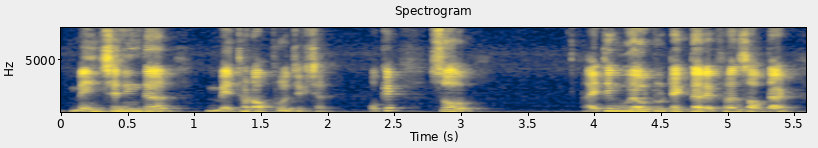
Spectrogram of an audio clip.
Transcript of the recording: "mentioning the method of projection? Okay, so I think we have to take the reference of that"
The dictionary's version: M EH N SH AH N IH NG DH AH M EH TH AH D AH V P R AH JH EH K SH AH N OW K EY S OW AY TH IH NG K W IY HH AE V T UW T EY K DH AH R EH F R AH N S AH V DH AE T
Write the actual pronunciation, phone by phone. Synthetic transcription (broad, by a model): M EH N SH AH N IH NG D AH M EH T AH D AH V P R AH JH EH K SH AH N OW K EY S OW AY T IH NG K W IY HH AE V T UW T EY K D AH R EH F R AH N S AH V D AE T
